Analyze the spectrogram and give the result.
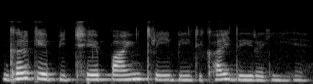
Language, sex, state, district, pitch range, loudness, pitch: Hindi, female, Arunachal Pradesh, Lower Dibang Valley, 200-230 Hz, -19 LUFS, 220 Hz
